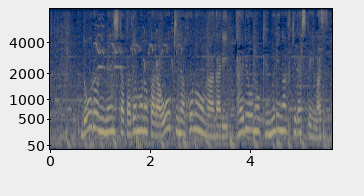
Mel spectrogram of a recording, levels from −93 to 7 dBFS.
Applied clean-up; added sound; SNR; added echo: none; Bird; 18 dB; none.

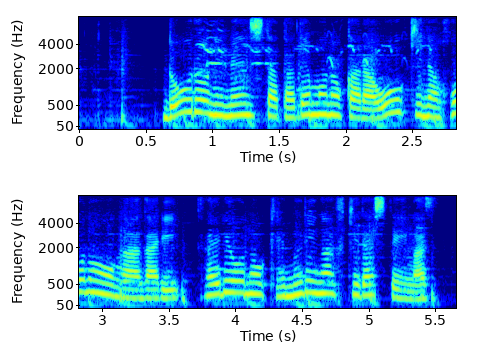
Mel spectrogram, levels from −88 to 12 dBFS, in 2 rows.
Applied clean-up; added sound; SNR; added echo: neural mask model RNNoise.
